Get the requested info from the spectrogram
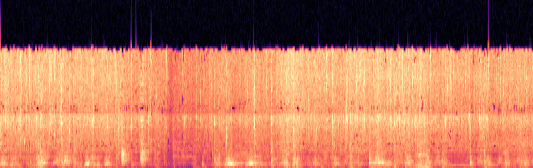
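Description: Chopped onions, peppers, carrots, garlic and ginger sizzling in hot oil in a non-stick pot on high heat, stirred with a spatula in repeated scraping strokes. The sizzle dips briefly about three and a half seconds in.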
